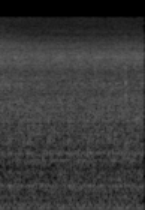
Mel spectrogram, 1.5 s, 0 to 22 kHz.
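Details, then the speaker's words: 2006 Chevy Avalanche running with a misfire, owner says single cylinder; compression seems fine, cylinder 8 coil suspected from heater-core coolant leaks but already checked: low slightly uneven idle with faint stumble; idle misfire. "it's actually running right now and I could hear or feel the misfire owner says it's a single cylinder misfire"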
